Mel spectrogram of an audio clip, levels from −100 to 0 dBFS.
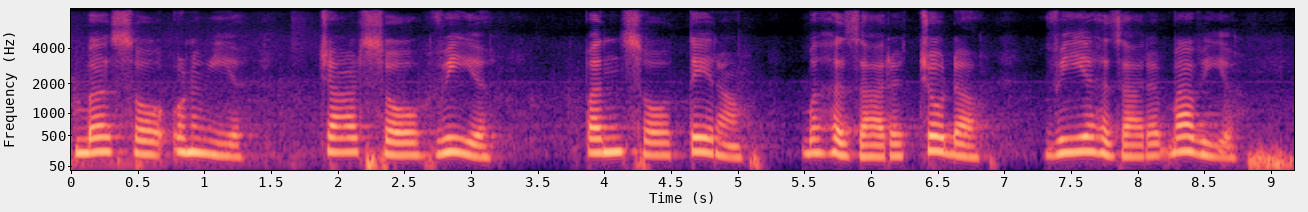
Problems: none marked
